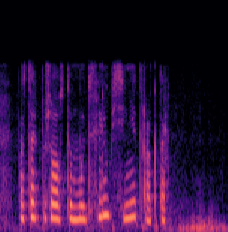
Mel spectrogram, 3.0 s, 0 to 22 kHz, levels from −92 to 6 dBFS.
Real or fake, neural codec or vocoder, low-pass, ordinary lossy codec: fake; codec, 16 kHz, 4 kbps, FunCodec, trained on Chinese and English, 50 frames a second; 7.2 kHz; Opus, 32 kbps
